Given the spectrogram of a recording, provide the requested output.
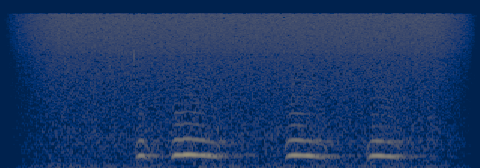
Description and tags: An owl hooting.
